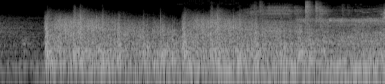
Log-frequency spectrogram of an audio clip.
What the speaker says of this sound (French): la porte s'ouvre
